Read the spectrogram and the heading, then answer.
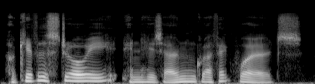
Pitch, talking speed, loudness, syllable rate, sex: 125 Hz, 170 wpm, -17 LUFS, 3.9 syllables/s, male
